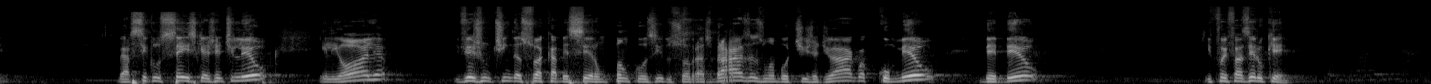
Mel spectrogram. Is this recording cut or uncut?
uncut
